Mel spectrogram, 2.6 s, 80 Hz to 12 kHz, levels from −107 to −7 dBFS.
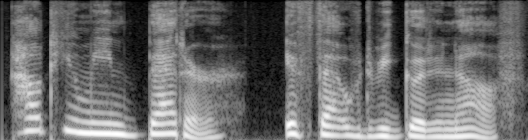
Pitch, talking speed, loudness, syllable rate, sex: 205 Hz, 225 wpm, -16 LUFS, 5.9 syllables/s, female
